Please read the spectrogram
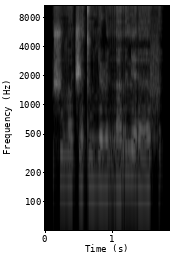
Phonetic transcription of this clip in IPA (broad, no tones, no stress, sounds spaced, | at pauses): ʃ u l ɔ t͡ʃ ɜ t u ʎ ɜ ɭ ə r a r lʲ a ɾ ɜ f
